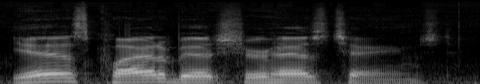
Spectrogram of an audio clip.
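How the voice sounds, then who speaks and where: A man playing a hesitant, worried small-town barber in an old-time Western radio drama, talking in a halting, confiding way. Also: mid-range voice, sing-song, clear, resonant tone, voice pushed up. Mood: welcoming.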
